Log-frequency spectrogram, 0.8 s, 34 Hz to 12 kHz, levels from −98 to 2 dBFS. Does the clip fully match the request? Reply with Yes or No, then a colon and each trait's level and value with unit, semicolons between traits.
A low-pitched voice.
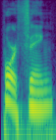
Yes: low, 130 Hz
